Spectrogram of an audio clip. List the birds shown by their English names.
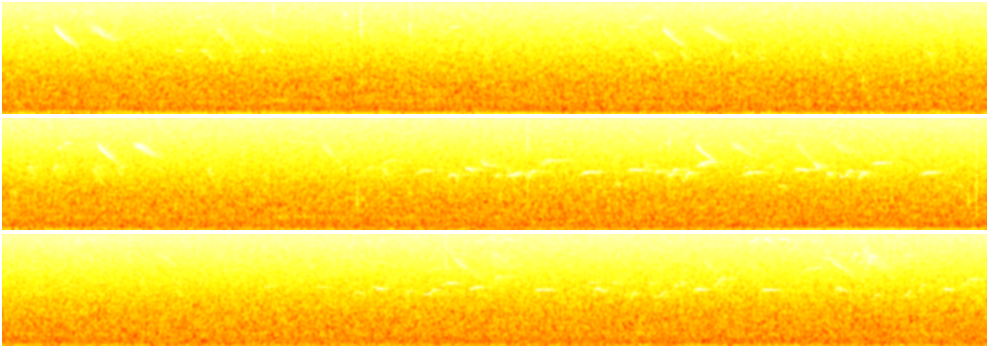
Rufous-collared Sparrow, Yellow-backed Oriole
